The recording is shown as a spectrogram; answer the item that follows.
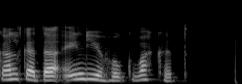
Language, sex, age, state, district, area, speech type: Kashmiri, female, 30-45, Jammu and Kashmir, Ganderbal, rural, read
